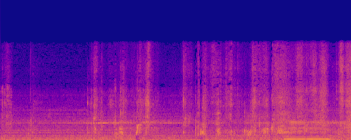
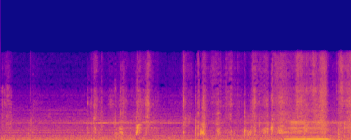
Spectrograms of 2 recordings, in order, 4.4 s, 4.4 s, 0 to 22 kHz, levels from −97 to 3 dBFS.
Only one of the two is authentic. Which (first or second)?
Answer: first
